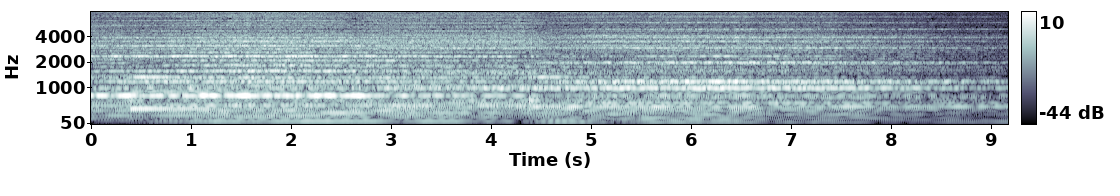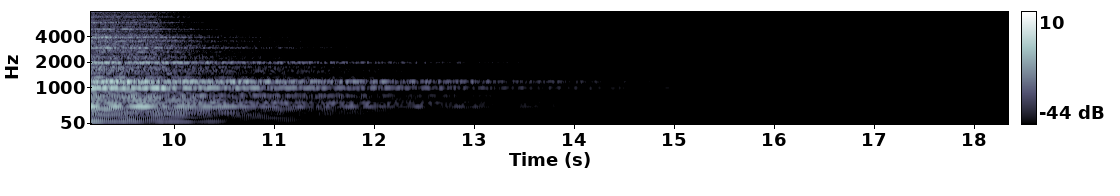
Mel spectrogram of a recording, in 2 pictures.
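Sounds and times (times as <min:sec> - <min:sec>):
ambient music: 0:00.0 - 0:13.5.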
